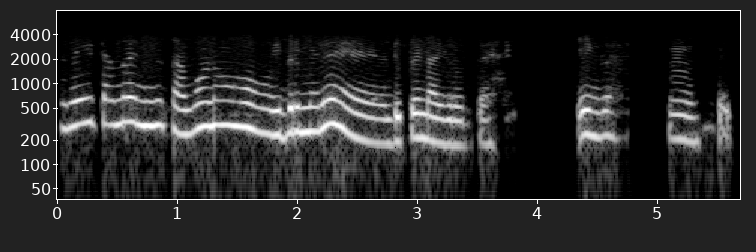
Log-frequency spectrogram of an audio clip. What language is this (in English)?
Kannada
